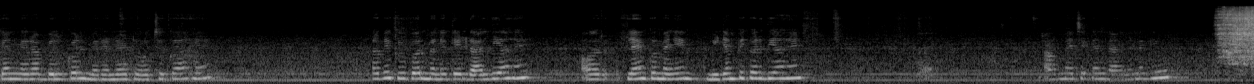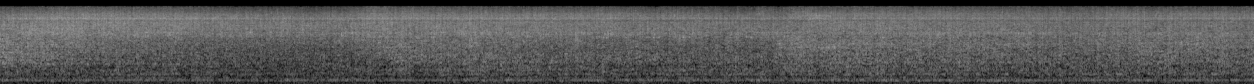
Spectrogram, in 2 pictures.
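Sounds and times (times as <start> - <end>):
chicken sizzling in hot oil: 12.2 - 25.0.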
